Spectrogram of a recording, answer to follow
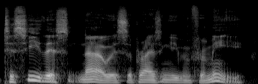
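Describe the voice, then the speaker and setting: A man in his thirties talks casually as a podcast guest, in a lowish, gravelly voice with a husky edge. He speaks earnestly and often restarts his sentences, repeating words along the way. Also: animated, normal speed. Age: 30s. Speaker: podcast guest, ASMR YouTuber. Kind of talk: casual interview chat.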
